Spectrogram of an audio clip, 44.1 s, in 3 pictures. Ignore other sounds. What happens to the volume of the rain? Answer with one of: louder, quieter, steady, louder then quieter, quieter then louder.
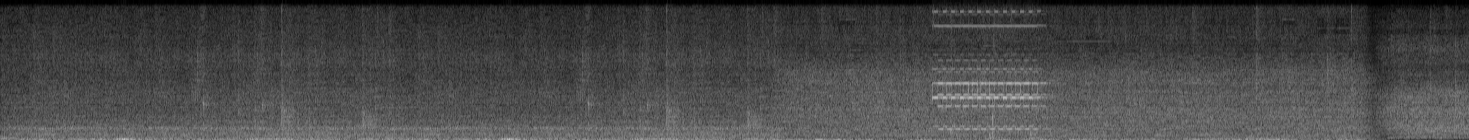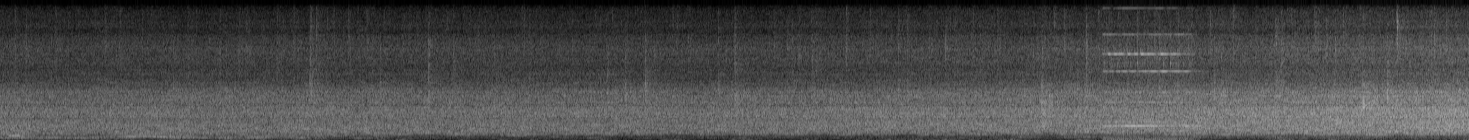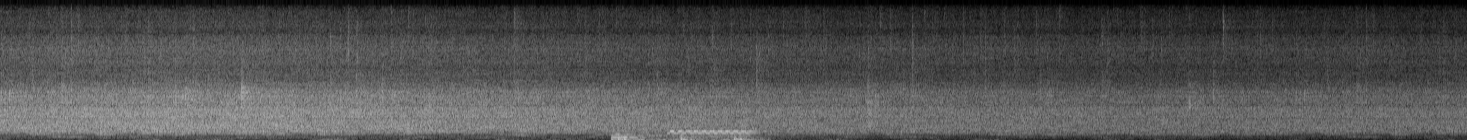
louder then quieter.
